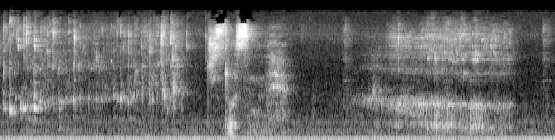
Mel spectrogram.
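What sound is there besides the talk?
purified water dripping from a water purifier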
